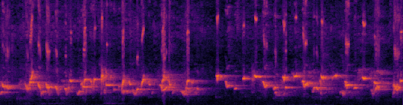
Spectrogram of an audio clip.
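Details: Yellow-vented Bulbul (trucuk), wild, in long ngeropel panjang chattering: rapid tumbling bubbly notes, a short dip near the middle, then the lively rising-and-falling chatter resumes to the end.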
